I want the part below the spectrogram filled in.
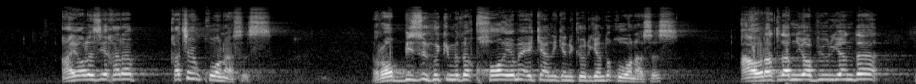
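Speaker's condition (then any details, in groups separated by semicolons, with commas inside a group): No condition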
